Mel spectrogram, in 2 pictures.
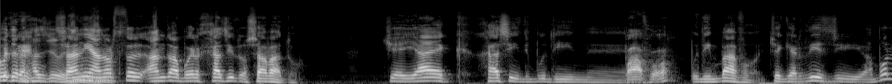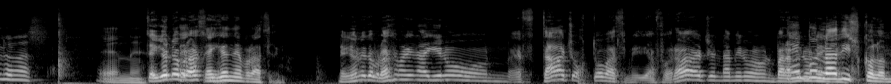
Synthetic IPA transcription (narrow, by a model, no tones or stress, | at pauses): ot̪enaxasit͡ʃesaniano̞ɾθoand̪oap̬uelxas̬it̪osavɐt̪o̰ | t͡ʃeiaekxasit̪iput̪inpafoput̪̬imbafo̰t͡ʃeceɾðizːiapolːonɐs | ḛnḛt̪ejonːepɾt̪ejonːepɾoaθlḭmɐ | t̪ejonːit̪opɾoaθimainaʝinuneft̪at͡ʃoxt̪ovaθmiðja̰foɾat͡ʃenːaminunpaɾamenpolːaðiskolo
